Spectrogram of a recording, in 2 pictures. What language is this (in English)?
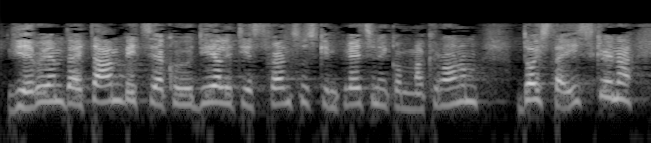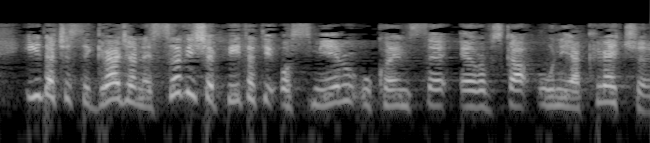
Croatian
